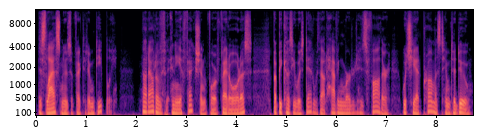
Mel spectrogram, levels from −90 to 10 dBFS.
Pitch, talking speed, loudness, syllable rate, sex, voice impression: 95 Hz, 205 wpm, -22 LUFS, 6.4 syllables/s, male, masculine, adult-like, tensed, slightly hard, clear, fluent, cool, intellectual, calm, wild, slightly lively, slightly strict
